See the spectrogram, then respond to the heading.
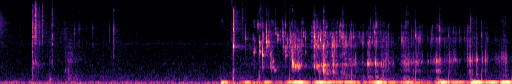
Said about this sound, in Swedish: Jag kommer fylla det här glaset. Ja. Det är kul med lager också, för det dricker inte du glas jätteofta.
